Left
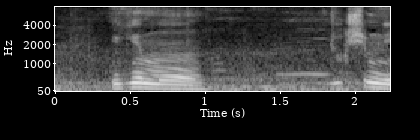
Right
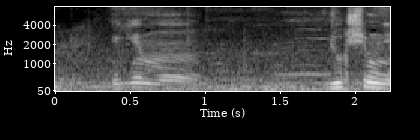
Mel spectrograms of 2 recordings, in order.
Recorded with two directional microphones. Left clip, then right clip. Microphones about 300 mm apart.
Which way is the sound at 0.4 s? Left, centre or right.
Centre.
